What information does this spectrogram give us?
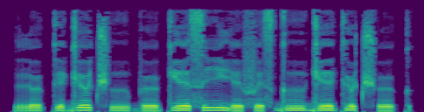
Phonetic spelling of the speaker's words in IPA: r ø˨ k e˨ ɡʲ øː˦ t͡ʃʰ ɨː˨ b øː˨ kʲ eː˦ s iː˦ j e˨ f e˨ s ɡ ɨː˦ ɡʲ eː˦ kʲ ə˞˦ t͡ʃʰ ø˨ k

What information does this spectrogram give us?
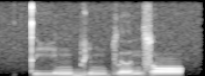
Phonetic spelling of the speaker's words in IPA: t̪ i n b i m b l ə n z ɔ

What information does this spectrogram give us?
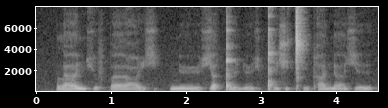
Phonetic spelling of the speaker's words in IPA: l ɐː ɲ ç u f p ɐː ʕ i ç | n ʉː ç ɐ ǃ ʉ ʎ ʉː ç ǃʰ i xʲ ɨ ǀʰ i pʰ a ɲ ɾ ɐː ç ɨ

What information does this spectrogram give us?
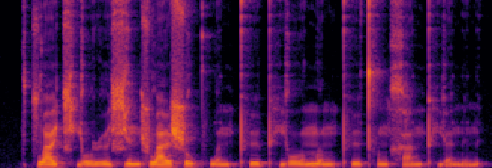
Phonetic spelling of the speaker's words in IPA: t͡s w a˥˩ ɪ̯ t͡ɕʰ j o˩ ʊ̯ ɻ ɻ̩˧˥ ɕ i˧˥ n ʂ w a˥ ɪ̯ ʂ u˥˩ pʰ w ə˨˩ n pʰ y˧˥ pʰ j o˧˥ ʊ̯ n̪ ɤ˨˩ ŋ pʰ y˥ t̪ʰ ɤ˨ ŋ x a˧˥ n pʰ j ɛ˨˩ n i˦ n

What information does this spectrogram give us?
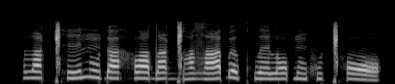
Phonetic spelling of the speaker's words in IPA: ðˤ e ǁʰ e n õ ɗ a h ɔ dˤ ɛ ɡ͡ǁ a zˤ a ɓ œ kʷʰ ɛ l ɔ ɓ õ xʷ ɨ ǁʰ ɔ

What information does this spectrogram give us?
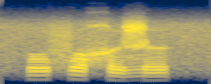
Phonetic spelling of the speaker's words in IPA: o˦ f o˦ χ ɯ˨ ɮ ə˦

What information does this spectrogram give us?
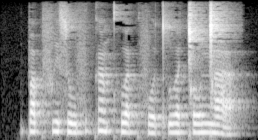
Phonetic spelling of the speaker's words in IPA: p a p f i s u f u k ã kʷʰ a k f o tʼ u ɐ̯ ǀ o ŋ͡ǀ a

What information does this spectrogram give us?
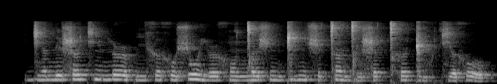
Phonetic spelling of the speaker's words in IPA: d͡ʑ ə̃ n i ʂ ə t͡ɕ ĩ n ə˞ p i x ə x o ʃ o j ə˞ x õ ŋ͡ǀ ə ʃ ĩ ɡ͡ǁ ĩ ʃ ə ǀ ə̃ ɡ͡ǀ i ʂ ə ǀʰ ə ɡ͡ǁ õ x t͡ɕ ə x o

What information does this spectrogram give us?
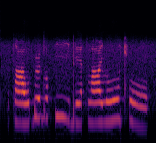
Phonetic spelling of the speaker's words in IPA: tˤ oː ɠ ə˞ d ɔ k iː d eː t ðˤ iː l oː cʰ oː

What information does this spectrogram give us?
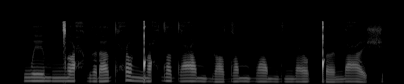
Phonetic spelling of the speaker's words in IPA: w e m ŋ͡ǀ ʌ ħ ɡ ɐ ɾ a d ħ o ŋ͡ǃ ə ħ dˤ ɛ d ʕ ɑ m b ɛ dˤ o m b ɑ m dˤ ə n ʕ o ǃ ɐ n ʕ ɛ ʃ

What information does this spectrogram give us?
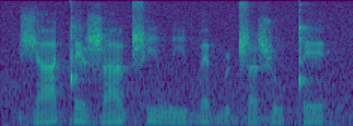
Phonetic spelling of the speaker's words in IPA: ʒ a ǃ e ʐ a ʈ͡ʂʰ i w i b ɛ b u ɖ͡ʐ a ʐ u ǃ e

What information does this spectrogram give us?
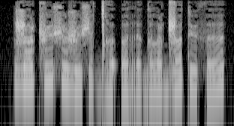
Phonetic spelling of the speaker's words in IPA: ʐ ə ʈ͡ʂ y ʃ y ʐ y ʃ ɘ ɡ͡ǀ ə ʔ ə r ɘ ɡ ə l ə ɖ͡ʐ ə t y θ ɘ

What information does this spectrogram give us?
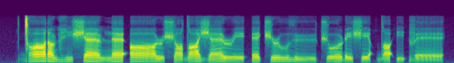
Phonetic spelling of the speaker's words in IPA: ɡ͡ǀ ɑː˦ ɾ ɑ˨ ɳ ɦ i˨ ʃ æː˦˨ ɳ n æ˦ ʔ ɑː˦˨ ɹ ʃ ɔ˨ dˤ æ˦ ʒ æ˨˦ ɹ e˨ ʔ ɛ˦˨ t͡ʃ ɹ u˦ ð ʉː˨ t͡ʃ oː˦ ɽ e˨ ʃ e˦˨ ʔ dˤ e˦ ʔ i˦ ʔ v ɛː˨

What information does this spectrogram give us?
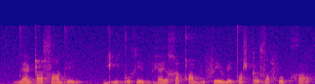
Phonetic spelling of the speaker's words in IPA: d̪ æ ʈ ɒ sˤ æ d̪ e i̯ | ɡʱ i ɡ o x e y̯ bʱ æ i̯ χ i qʼ ɒ b u f e y̯ ɳ e t̪ æ sˤ ʈ u zˤ i f o k x ɒ

